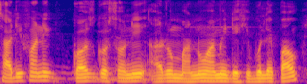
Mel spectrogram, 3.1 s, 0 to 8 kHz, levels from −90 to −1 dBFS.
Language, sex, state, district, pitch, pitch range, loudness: Assamese, male, Assam, Sonitpur, 120 Hz, 115-130 Hz, -17 LUFS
